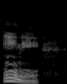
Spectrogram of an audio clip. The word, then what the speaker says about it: ini: ties to malaysia and ini pronounced ini is the word for this in the malay language so ini mask means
